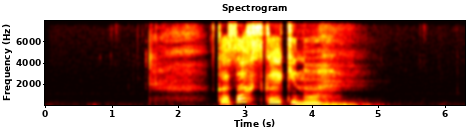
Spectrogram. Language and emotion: Russian, sad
